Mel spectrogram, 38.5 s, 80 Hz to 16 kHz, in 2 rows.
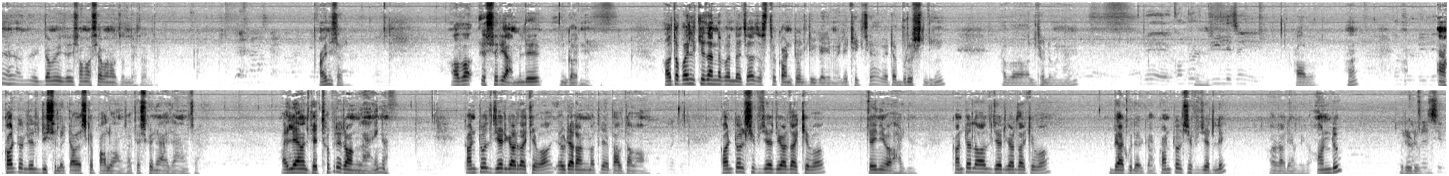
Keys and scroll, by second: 10.9 ctrl+d, 25.8 ctrl+z, 29.1 ctrl+shift+z, 31.4 ctrl+alt+z, 34.5 ctrl+shift+z.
